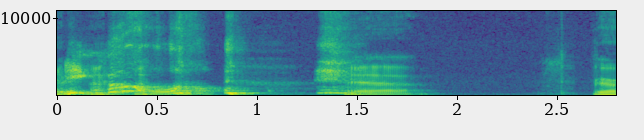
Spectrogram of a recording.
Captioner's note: laughs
